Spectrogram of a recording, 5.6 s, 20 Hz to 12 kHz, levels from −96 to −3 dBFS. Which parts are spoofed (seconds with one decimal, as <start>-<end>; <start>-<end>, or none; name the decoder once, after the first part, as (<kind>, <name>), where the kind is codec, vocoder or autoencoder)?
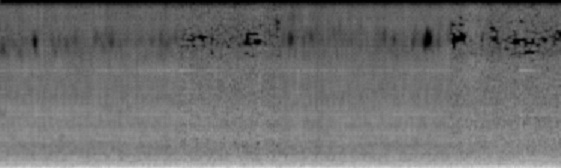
0.0-1.8 (vocoder, Vocos); 2.8-4.5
